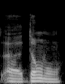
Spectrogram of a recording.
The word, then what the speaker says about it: Domhnall: I mean, in Domhnall, I think it's pronounced Domhnall Gleeson, actually.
